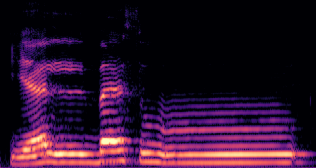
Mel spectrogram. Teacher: سا کو باریک کر کے پڑھنا ہے، سا کے بعد واو ہونے کی وجہ سے سا کو ایک الف کی مقدار کھینچنا تھا، لیکن واو کے اوپر مد بھی آ گیا، لہٰذا 3 الف کی مقدار کھینچیں گے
